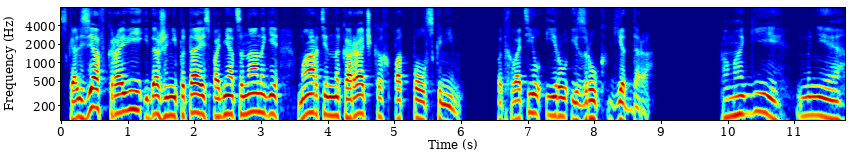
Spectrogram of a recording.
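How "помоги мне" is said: in a whisper. A girl pierced by a sword speaks to Martin, whispering. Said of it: "прошептала девушка".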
